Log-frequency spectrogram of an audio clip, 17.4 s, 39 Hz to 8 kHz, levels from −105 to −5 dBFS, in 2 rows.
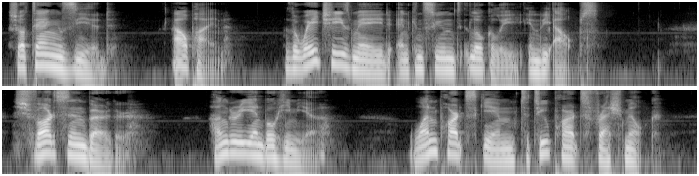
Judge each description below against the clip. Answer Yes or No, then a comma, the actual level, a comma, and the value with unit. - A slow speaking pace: Yes, slow, 85 wpm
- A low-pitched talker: Yes, low, 115 Hz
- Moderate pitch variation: No, wide, 5.7 semitones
